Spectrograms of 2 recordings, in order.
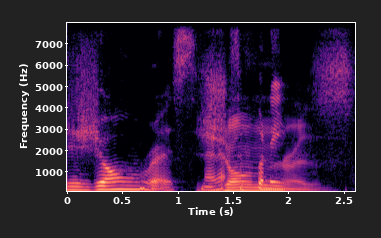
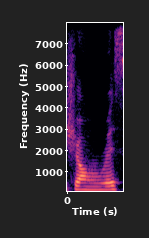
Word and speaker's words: genre: from French and so we try as English people to pronounce it in a French way and the pronunciation isre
